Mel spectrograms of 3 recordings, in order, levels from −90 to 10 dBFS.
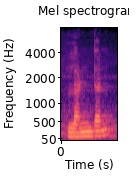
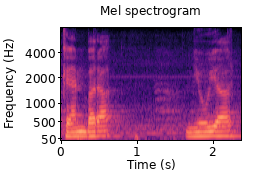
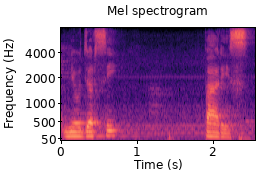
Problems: continuous background conversations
